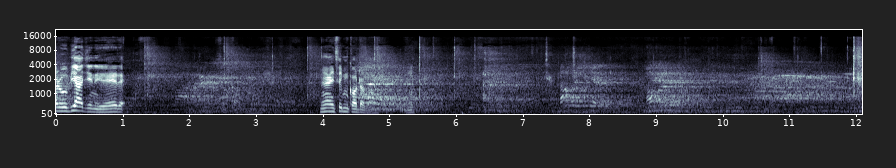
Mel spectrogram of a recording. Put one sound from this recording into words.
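A sepak takraw ball thuds as players kick it in a large echoing hall.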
